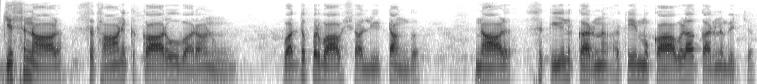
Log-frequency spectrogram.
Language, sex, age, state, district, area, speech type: Punjabi, male, 30-45, Punjab, Barnala, urban, spontaneous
